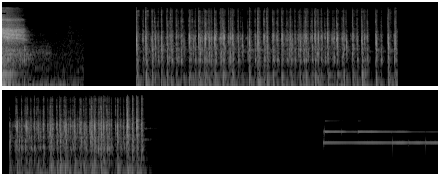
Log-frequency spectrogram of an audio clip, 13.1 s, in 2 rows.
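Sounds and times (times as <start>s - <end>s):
rapid keyboard typing: 2.0s - 6.0s, 6.7s - 8.7s.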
